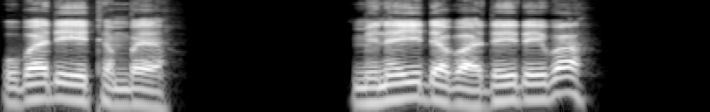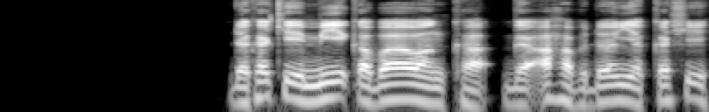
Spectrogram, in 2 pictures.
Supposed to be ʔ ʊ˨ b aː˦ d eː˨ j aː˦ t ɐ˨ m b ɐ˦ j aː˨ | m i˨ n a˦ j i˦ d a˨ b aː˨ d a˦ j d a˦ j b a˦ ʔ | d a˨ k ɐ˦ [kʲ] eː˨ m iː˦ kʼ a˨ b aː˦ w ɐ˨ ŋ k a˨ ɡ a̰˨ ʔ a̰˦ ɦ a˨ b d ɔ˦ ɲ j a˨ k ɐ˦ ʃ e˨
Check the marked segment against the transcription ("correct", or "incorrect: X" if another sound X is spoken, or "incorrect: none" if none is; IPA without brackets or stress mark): correct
